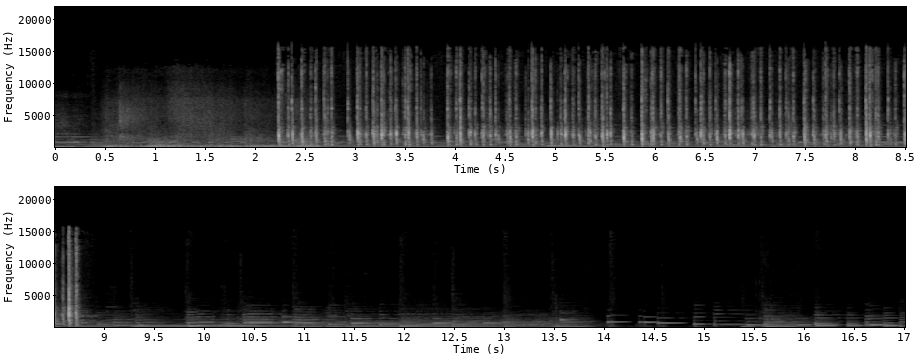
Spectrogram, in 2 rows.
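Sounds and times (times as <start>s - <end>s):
background music: 1.5s - 14.6s
keyboard typing clicks: 2.2s - 8.8s.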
